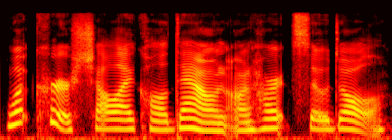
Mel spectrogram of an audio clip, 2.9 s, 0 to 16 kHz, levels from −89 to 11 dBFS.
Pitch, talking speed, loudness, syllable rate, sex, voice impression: 210 Hz, 205 wpm, -18 LUFS, 3.9 syllables/s, female, feminine, adult-like, tensed, slightly bright, clear, slightly raspy, calm, friendly, reassuring, kind, slightly modest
